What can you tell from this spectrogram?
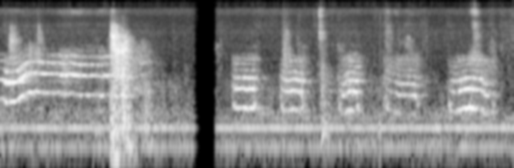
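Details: Young Brittany puppies with their mother at a kennel, crying in a long rising whine, then a run of short, repeated squeaky yelps about every half second, over a steady background hum.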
